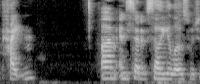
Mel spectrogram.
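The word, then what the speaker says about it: chitin: however is made with kiten is how you say that word so pronounce it with a k sound kiten um instead of cellulose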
